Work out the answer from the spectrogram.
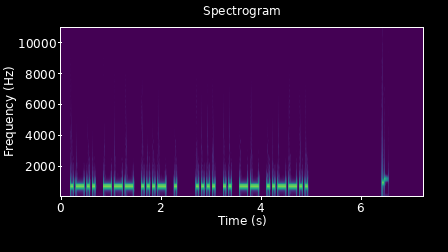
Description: Morse code, heard as a keyed tone, about 22 wpm, 700 Hz. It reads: LOVE HIM?
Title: Sentences from Top 400 Words and Abbreviations 22wpm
